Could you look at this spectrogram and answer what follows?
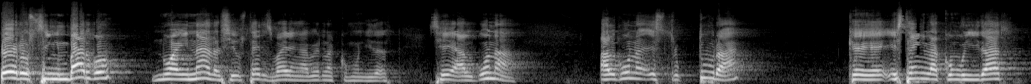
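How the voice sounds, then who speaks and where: With long, frequent pauses, a woman speaks at a fairly slow pace in a fairly high pitch, with ordinary pitch variation. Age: 60s. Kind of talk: audience comment at panel. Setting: auditorium panel event. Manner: halting.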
